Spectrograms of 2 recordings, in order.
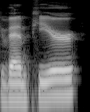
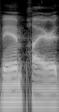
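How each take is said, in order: First: The word gets an older-style pronunciation. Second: The word gets its ordinary everyday pronunciation. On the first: "the old like pronunciation is like Vampire" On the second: "you can also just say it Vampire"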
